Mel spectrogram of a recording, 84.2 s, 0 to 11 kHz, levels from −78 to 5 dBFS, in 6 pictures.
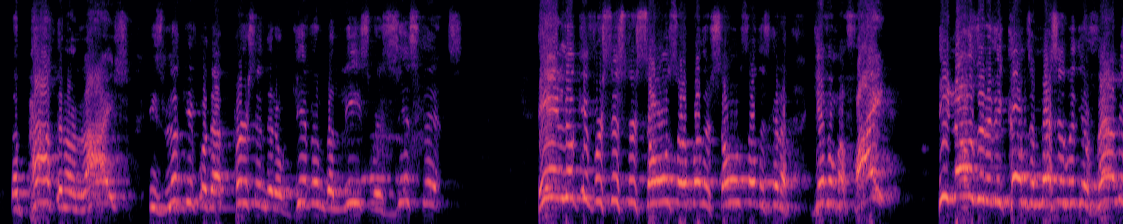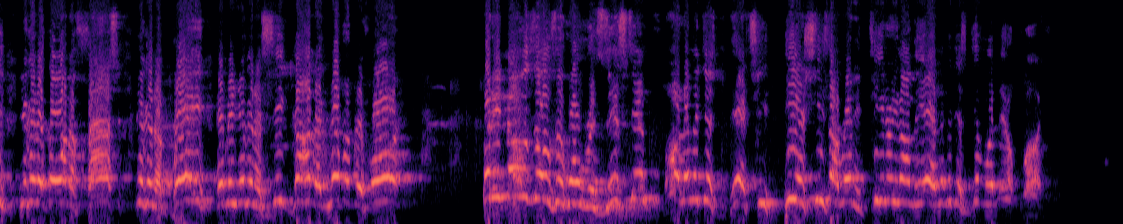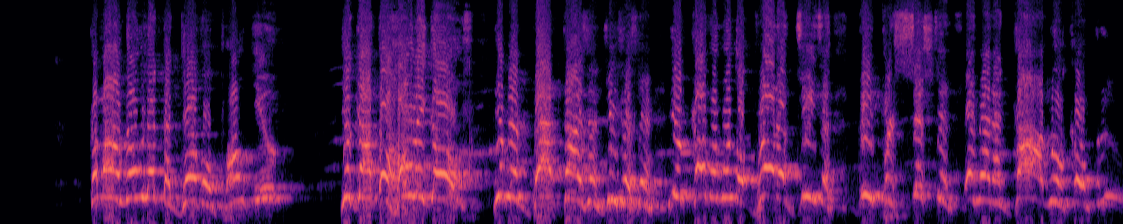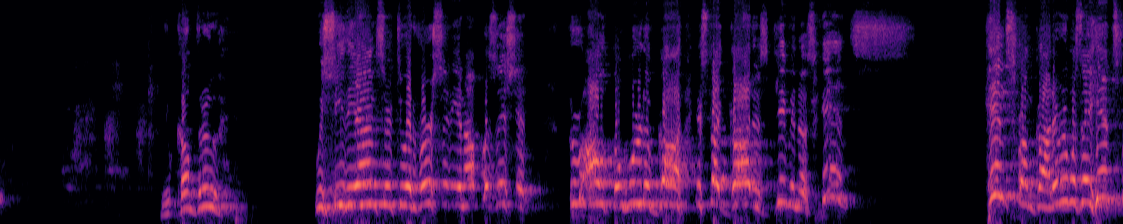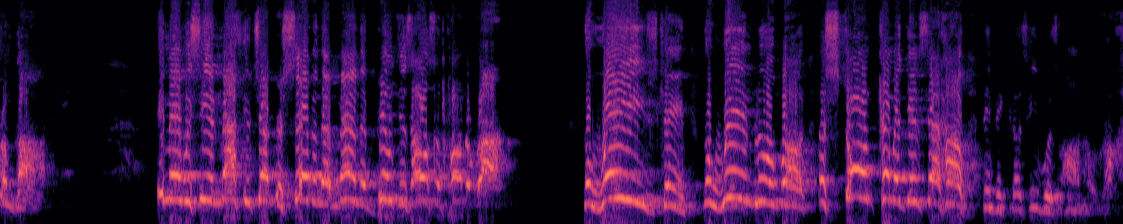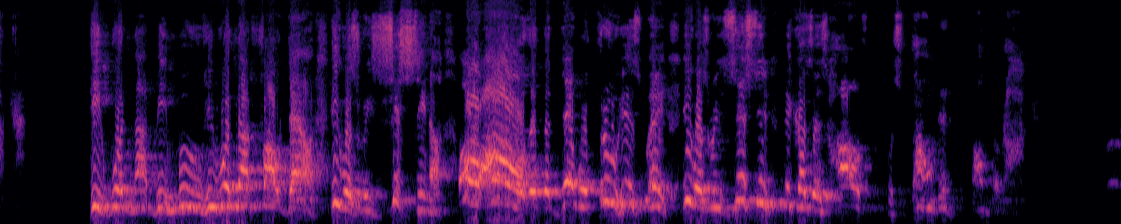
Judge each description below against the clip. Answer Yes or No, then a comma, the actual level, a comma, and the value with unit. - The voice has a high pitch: Yes, very high, 330 Hz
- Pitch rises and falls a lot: No, average, 3.8 semitones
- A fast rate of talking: No, average, 160 wpm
